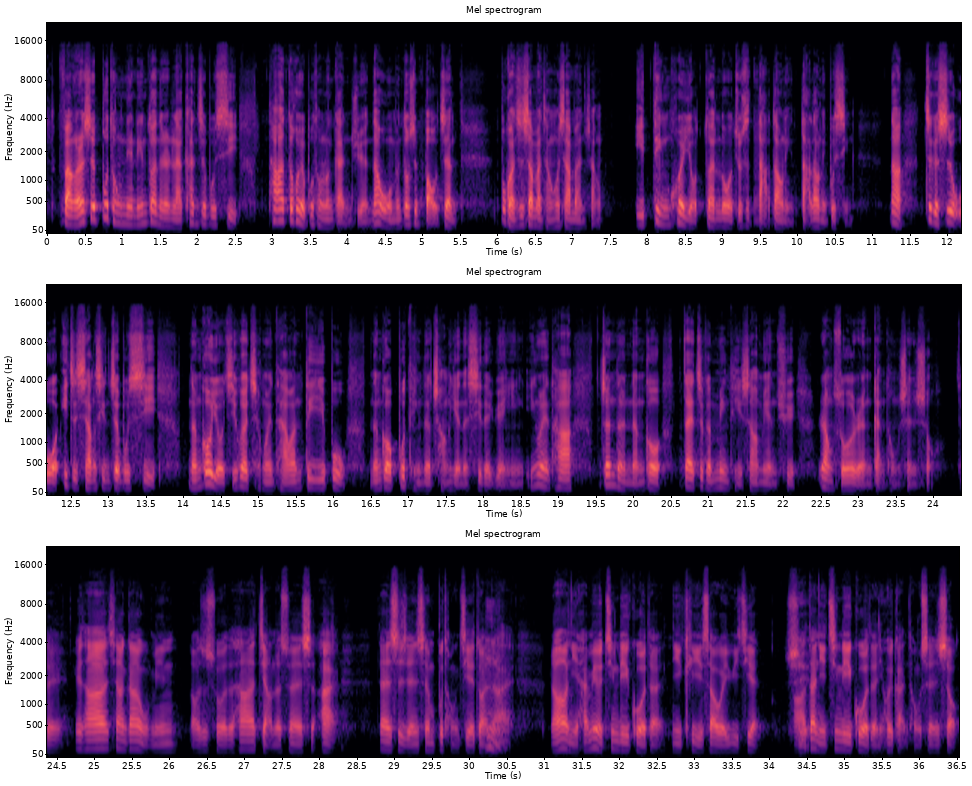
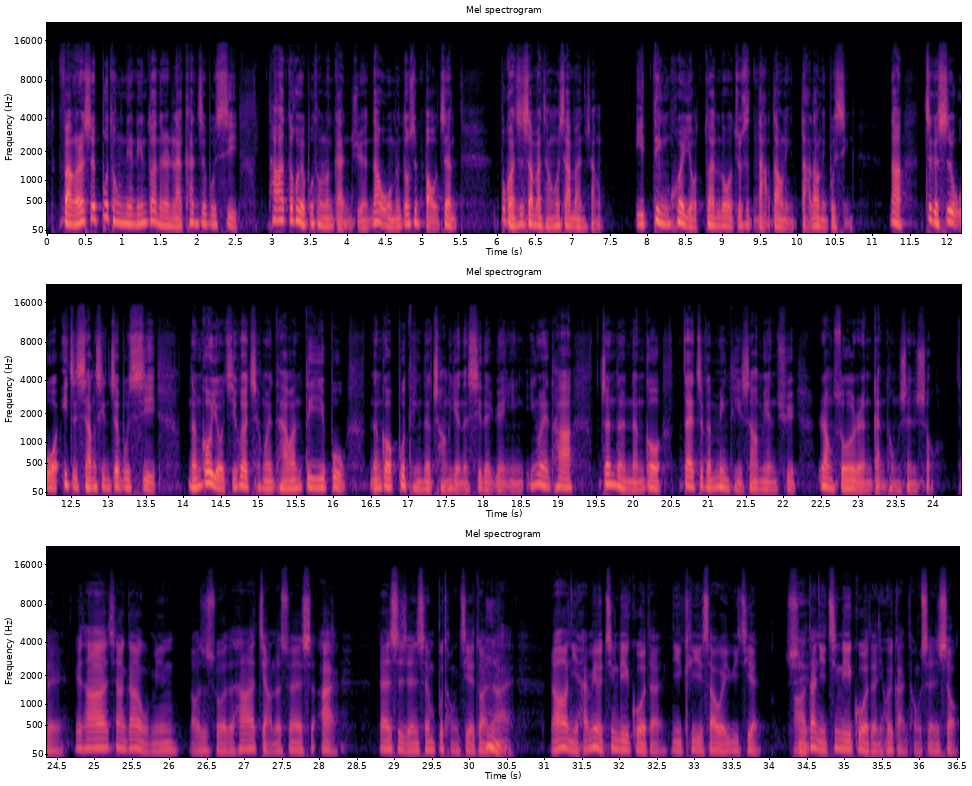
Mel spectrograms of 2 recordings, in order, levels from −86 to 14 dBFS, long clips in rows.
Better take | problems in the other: second | thin; very; fading below 350 Hz

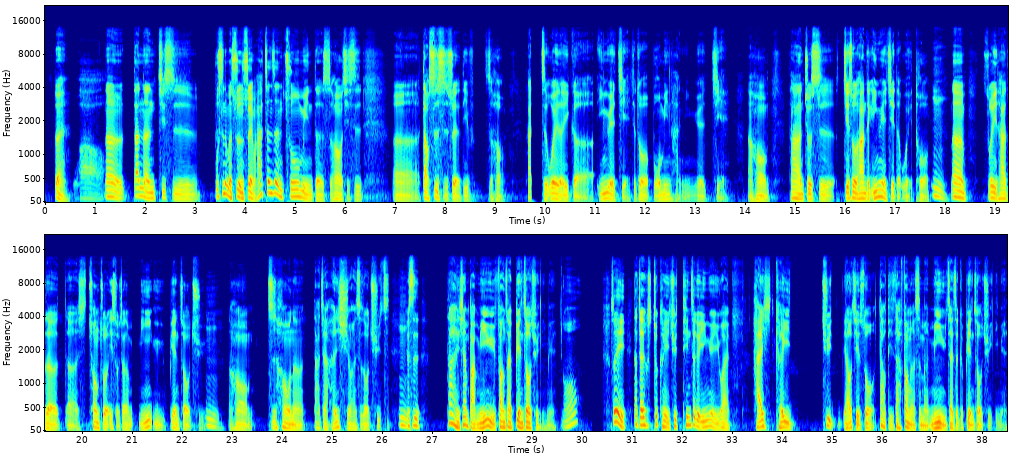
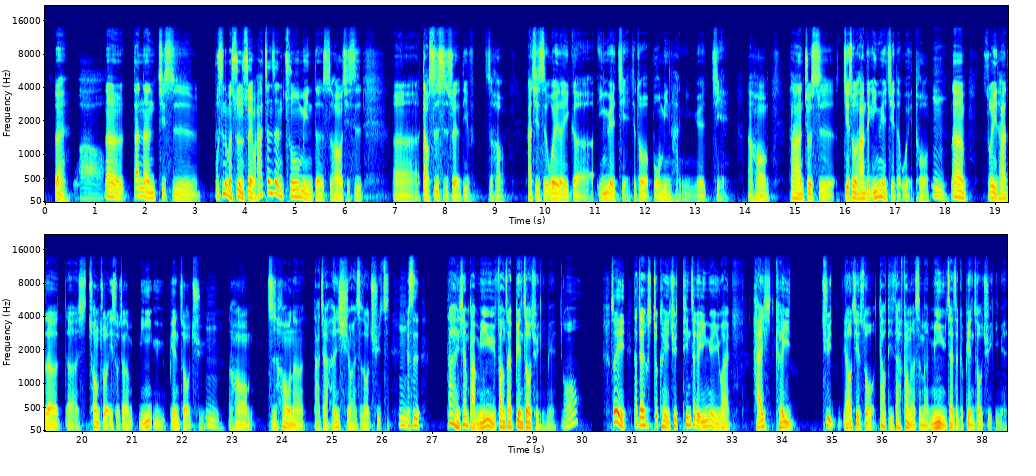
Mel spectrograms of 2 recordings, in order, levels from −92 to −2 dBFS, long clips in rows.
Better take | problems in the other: second | audio cutting out; at 9.5 s

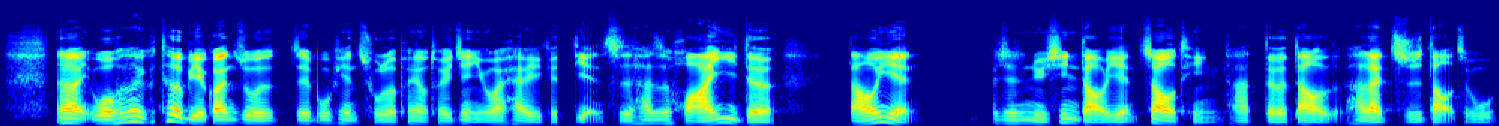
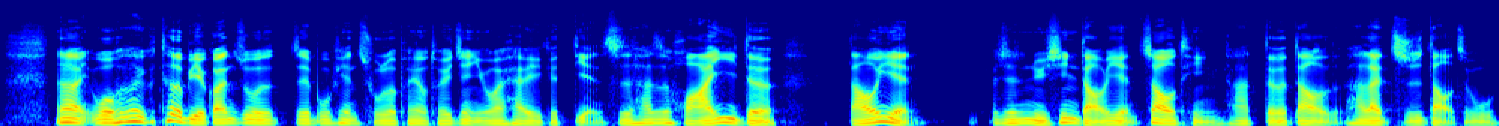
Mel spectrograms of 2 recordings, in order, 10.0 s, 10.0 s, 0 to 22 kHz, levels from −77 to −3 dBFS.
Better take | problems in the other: second | thin; very; fading below 500 Hz

